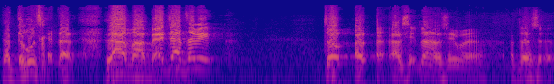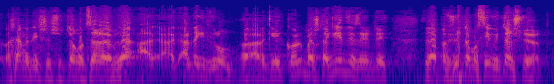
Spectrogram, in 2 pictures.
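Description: A man's voice: on the high side, breathy edge. A man giving a sermon to a crowd, telling joke stories and acting out the characters in them. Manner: animated storyteller, acting out characters. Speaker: religious lecturer.

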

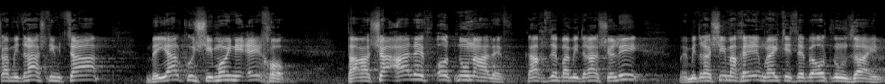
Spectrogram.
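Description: A man's voice: sits high, sharp tone, in a large hall. A man teaching a religious lesson, telling a story and asking rhetorical questions that he then answers. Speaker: Torah teacher.

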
